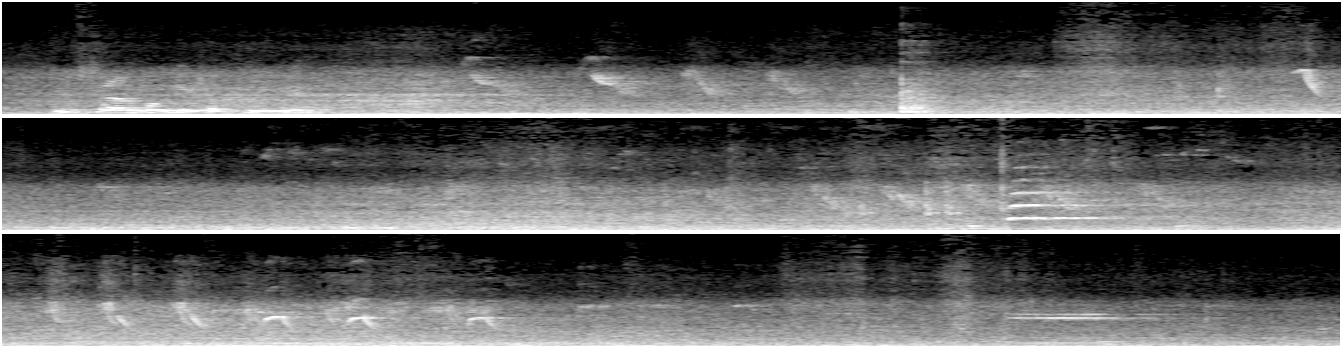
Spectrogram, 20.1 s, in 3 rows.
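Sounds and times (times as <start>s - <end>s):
birds chirping: 6.0s - 7.6s, 8.6s - 17.3s.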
